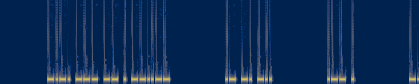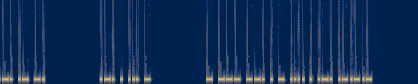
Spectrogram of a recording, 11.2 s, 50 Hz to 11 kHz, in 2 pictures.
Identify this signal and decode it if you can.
Morse code, heard as a keyed tone, about 47 wpm, 700 Hz. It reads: COME, AND WE CAN REST TOGETHER.
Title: 4x Word-Spacing - Sentences from Top 500 Words - 45wpm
